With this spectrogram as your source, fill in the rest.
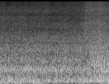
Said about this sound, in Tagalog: Dahil nga po siguro may bagyo at malakas po yung alon saka yung hampas ng tubig.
